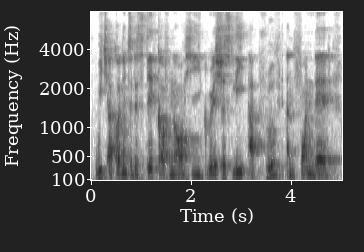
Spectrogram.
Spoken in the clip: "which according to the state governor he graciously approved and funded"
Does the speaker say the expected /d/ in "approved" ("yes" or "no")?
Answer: yes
